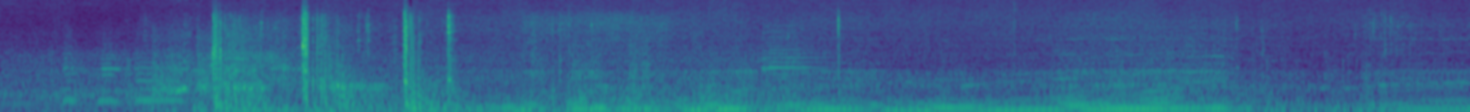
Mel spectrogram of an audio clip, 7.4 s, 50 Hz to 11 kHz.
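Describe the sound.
Car doors thump shut, a few in quick succession, as three people set off in an M-1 passenger car; its engine then starts, revs and settles into a steady, loud drone.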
